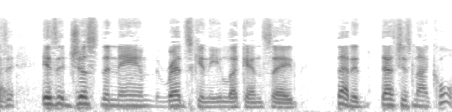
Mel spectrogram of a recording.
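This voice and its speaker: A man talks at a fairly quick pace in a fairly high pitch with ordinary pitch variation. His tone is bright and sharp. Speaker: sports radio host. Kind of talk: radio talk show. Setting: studio. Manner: casual, conversational.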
